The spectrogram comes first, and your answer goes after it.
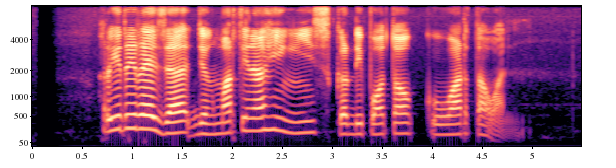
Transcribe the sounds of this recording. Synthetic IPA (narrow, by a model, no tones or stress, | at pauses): riɾiɾezad͡ʒɨŋmart̪inaɦiŋiskɨrdipɔt̪ɔkuwart̪awa̰n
